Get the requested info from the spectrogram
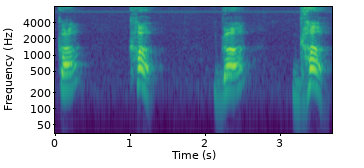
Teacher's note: जो दूसरा और चौथा वर्ण है ये दोनों पहले और तीसरे वर्ण की अपेक्षा ज्यादा भारी लग रहा है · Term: महाप्राण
